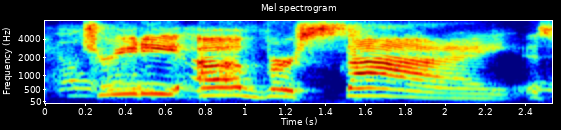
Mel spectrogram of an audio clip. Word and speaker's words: Versailles: you don't even have to say treaty of versailles is how you say that french words have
